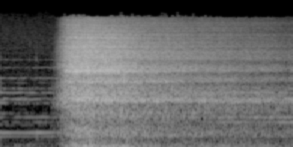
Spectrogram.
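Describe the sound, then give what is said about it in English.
A single slow, deep abdominal breath rises suddenly after a brief quiet moment, then tapers off gradually as a long, soft airy rush. “Let's start by taking a few slow, deep abdominal breaths. Inhale. Exhale.”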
